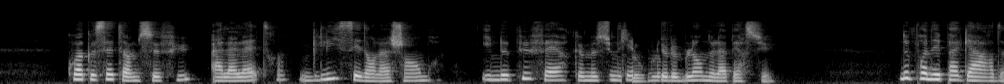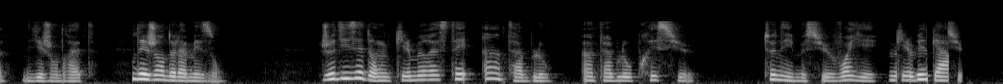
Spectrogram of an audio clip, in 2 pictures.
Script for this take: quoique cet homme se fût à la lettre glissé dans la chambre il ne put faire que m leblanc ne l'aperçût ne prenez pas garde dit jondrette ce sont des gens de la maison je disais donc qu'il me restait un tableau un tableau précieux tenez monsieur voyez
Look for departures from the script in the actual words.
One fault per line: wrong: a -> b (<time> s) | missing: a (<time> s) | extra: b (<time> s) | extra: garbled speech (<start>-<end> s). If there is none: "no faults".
extra: garbled speech (6.1-6.6 s)
missing: ce sont (11.0 s)
extra: garbled speech (18.9-19.7 s)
